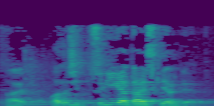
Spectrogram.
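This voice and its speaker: A male pastor with a high voice preaches in a church hall, where his words ring with a long reverb. He reads the verses out loudly and with animation, and jokes with his congregation as he goes. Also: lively intonation, normal speed. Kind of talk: sermon with scripture reading.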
